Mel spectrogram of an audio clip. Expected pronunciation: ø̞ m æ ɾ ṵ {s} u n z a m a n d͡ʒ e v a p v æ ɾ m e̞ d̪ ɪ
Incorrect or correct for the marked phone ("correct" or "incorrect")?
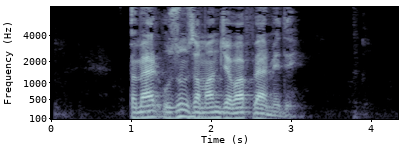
incorrect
